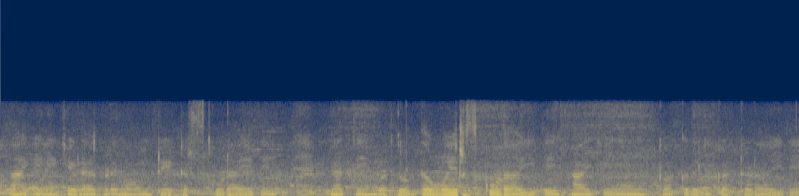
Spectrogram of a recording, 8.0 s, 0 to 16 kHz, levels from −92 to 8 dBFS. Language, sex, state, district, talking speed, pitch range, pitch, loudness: Kannada, female, Karnataka, Bellary, 105 wpm, 190-195 Hz, 195 Hz, -17 LUFS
